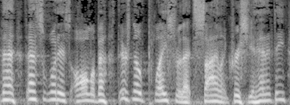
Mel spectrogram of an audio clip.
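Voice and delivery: ordinary talk

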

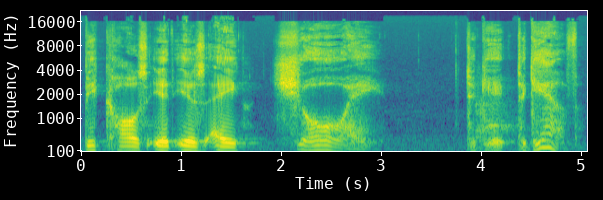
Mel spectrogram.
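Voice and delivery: slow, fading into a whisper; choked up, trailing off into breath; tearful whisper. Retold or imitated. Crying man explains his weeping.

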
